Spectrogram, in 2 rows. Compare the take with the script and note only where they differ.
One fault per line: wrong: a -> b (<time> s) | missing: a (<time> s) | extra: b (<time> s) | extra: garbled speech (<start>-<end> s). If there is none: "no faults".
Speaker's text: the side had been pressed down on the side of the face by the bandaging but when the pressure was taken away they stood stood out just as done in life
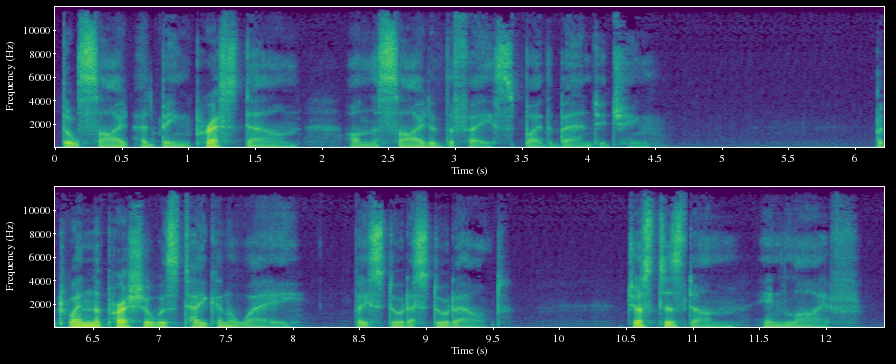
no faults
